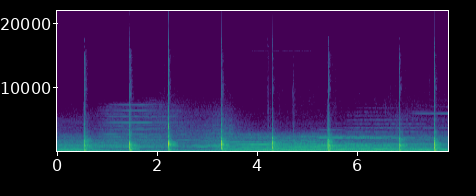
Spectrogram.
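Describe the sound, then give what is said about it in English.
A tapping noise: eight sharp, distinct taps at uneven intervals, each crisp and percussive, over a steady, low, humming musical drone. No one speaks. “What is that tapping noise?”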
